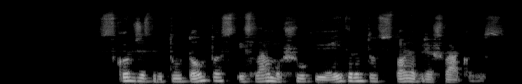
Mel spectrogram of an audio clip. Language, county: Lithuanian, Kaunas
